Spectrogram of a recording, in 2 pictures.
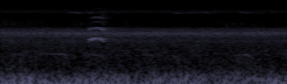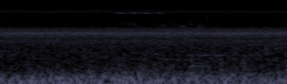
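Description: A bird gives one short call about a second in, over steady outdoor background noise with a low rumble. Faint high chirps of small birds come now and then.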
